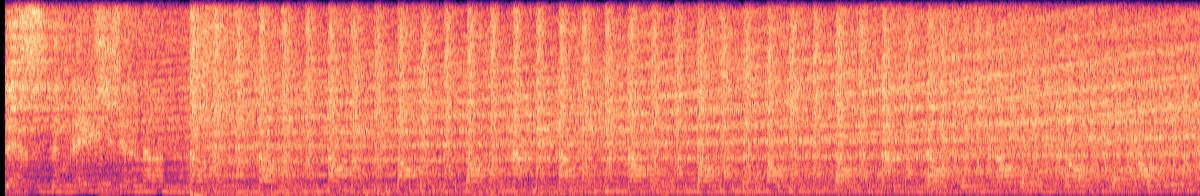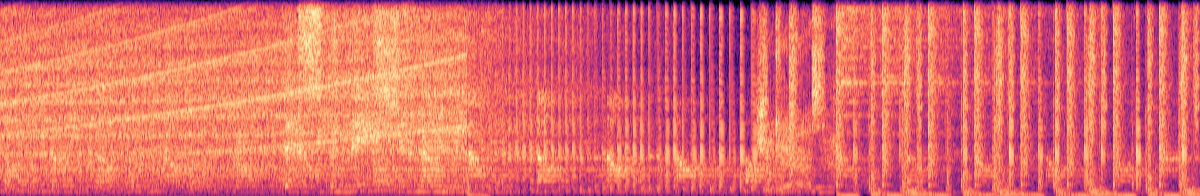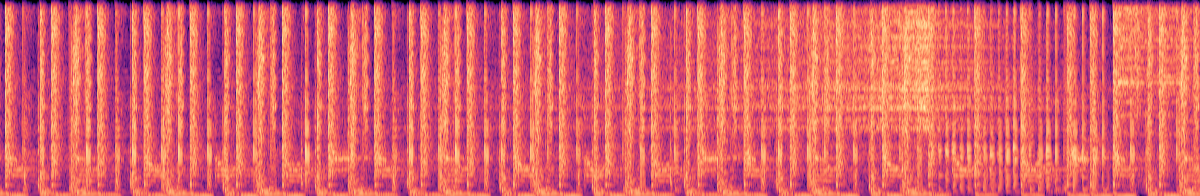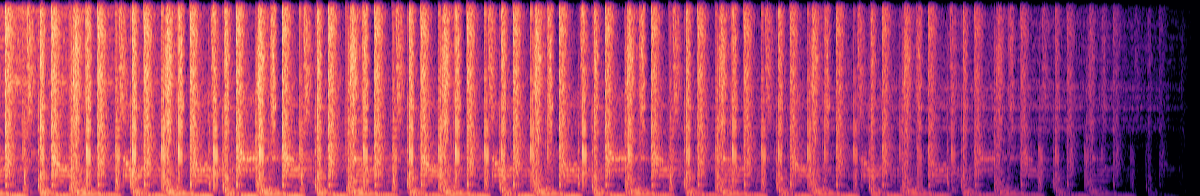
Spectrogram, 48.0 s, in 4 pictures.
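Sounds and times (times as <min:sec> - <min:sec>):
mashup music: 0:00.1 - 0:46.7.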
